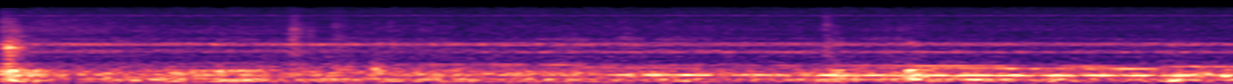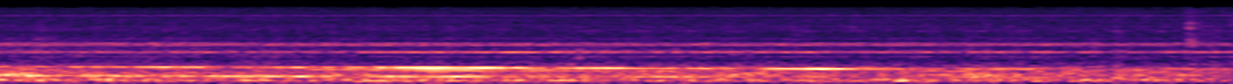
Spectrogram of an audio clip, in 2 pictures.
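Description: A train's brakes squeal in a long, slowly falling whine.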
